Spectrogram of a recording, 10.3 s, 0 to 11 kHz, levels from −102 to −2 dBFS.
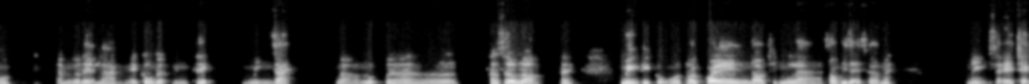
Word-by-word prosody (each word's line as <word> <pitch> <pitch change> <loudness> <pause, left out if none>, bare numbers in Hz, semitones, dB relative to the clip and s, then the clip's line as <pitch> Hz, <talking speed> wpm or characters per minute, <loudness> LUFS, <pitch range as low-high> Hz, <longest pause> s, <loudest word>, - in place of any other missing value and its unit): không? 130 +1 -6 0.4
Là 100 - -10
mình 95 +1 -10
có 105 - -2
thể - - +2
làm 95 0 -7
những - - -24
cái 110 - -5
công 115 +1 0
việc 120 - +2
mình 95 -1 -16
thích, 195 +1 +2 0.3
mình 105 -2 -11
rảnh - - +2 0.5
vào - - -8
lúc, 150 +2 -2
ơ, 140 - -3 1.0
sáng 120 -1 -1
sớm 120 +1 +8
đó, 130 +3 +3 0.2
đấy, 135 +3 -2 0.5
mình 125 -3 +5
thì 120 - +1
cũng 155 +6 -2
có 140 - -1
thói 130 -1 +3
quen 155 -2 +8
đó 120 -2 +3
chính 135 +3 -3
là 105 -6 -3
sau 130 - +3
khi 140 +2 -1
dậy - - +1
sớm 105 +3 -5
này, 125 - -5 0.7
mình - - -6
sẽ - - -1
chạy 475 - 0
125 Hz, 220 wpm, -23 LUFS, 110-140 Hz, 1.0 s, sớm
